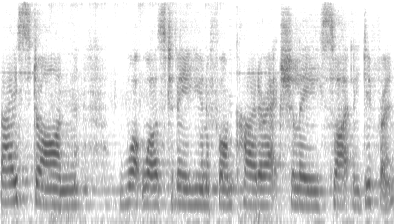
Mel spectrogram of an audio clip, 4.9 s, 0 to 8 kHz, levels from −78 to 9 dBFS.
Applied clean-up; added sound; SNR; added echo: neural separator model SepFormer DNS4.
